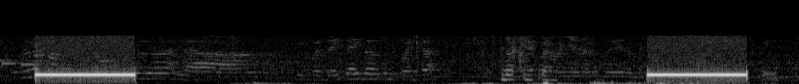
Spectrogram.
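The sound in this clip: Ringback tone of an unanswered phone call: two long, steady mid-pitched beeps several seconds apart, with quiet talk in the gap between them.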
